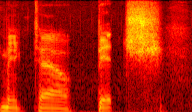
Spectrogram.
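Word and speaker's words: MGTOW: way she doesn't know there's a pronunciation it's meek tau mg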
